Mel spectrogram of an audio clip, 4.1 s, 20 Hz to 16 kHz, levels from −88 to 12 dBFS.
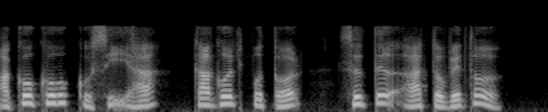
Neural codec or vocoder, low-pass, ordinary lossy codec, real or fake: codec, 16 kHz, 0.8 kbps, ZipCodec; 7.2 kHz; none; fake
